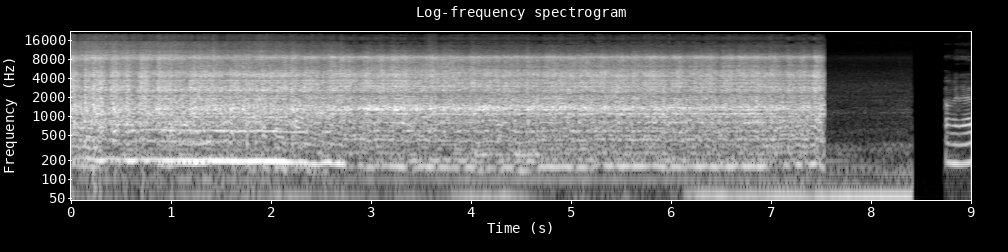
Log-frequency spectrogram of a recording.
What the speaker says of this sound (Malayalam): ഞാനത് അരച്ചെടുക്കാനായിട്ട് നോക്കുകയാണ് അപ്പോൾ മിക്സിയുടെ ജാറിലേക്ക് അതൊക്കെ ഇട്ട് കൊടുത്തു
